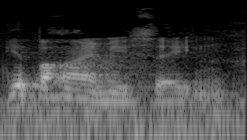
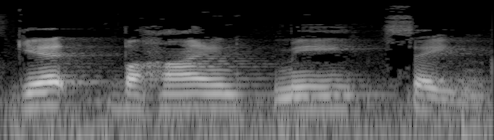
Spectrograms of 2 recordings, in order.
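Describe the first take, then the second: First: Low, soft and firm; a calm, heavy warning, almost under the breath; quiet stern rebuke. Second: Each word drawn out slowly; slow deliberate rebuke. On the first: Jesus turning to Peter, low and quietly stern. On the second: Jesus repeating his rebuke of Peter, slow and weighty. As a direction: lay the words down one by one. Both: Acted. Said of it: "Jesus turned and said".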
